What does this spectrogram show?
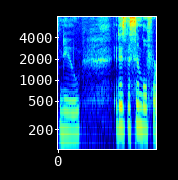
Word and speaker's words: nu: let's see so new it's pronounced new it is the symbol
